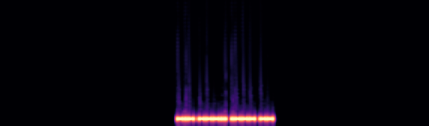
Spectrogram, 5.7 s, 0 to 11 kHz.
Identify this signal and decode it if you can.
Morse code, heard as a keyed tone, about 50 wpm, 700 Hz. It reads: K8JM
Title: USA Call Signs - 4 Characters - Repeated 3x - 50wpm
